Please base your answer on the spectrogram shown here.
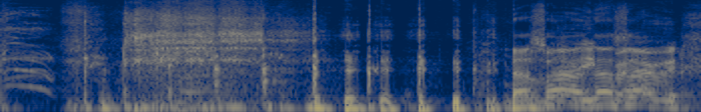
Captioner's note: both Laughing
